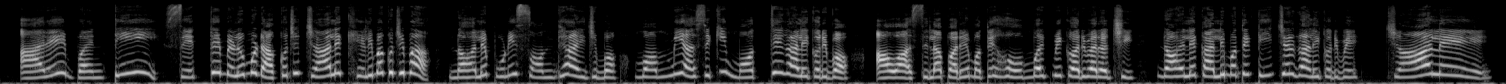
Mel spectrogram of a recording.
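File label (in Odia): Odia, Character; voice demos; GoLocalise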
